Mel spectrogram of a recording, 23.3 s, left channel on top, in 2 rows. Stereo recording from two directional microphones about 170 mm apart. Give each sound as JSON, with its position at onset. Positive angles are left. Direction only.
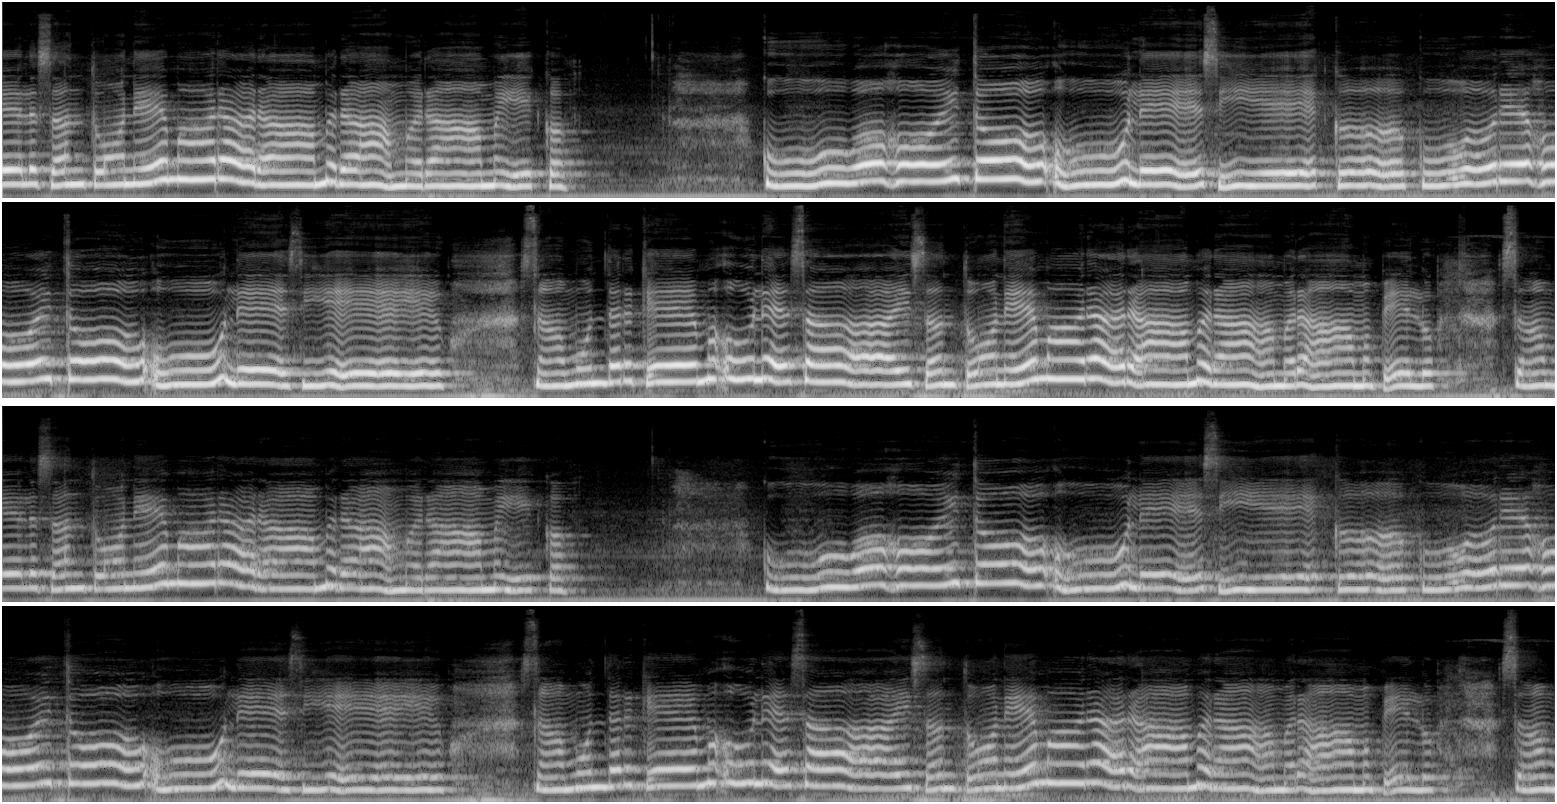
{"t": 0.0, "sound": "speech", "side_deg": 30}
{"t": 5.7, "sound": "music", "side_deg": 30}
{"t": 15.6, "sound": "a sound", "side_deg": 25}
{"t": 21.8, "sound": "music", "side_deg": 25}
{"t": 23.0, "sound": "speech", "side_deg": 15}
